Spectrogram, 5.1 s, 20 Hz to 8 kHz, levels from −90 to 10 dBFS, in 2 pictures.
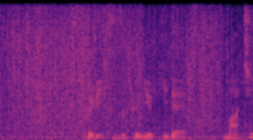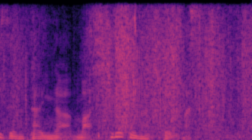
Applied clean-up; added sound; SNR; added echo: none; Wind; 0 dB; none.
